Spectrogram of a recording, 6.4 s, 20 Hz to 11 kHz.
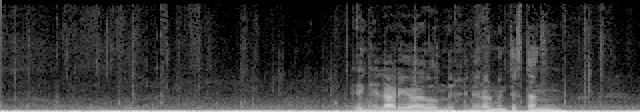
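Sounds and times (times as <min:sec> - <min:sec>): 
car engine rumbling at low speed while parking near a gym: 0:00.0 - 0:06.3
speech: 0:03.8 - 0:05.8.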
